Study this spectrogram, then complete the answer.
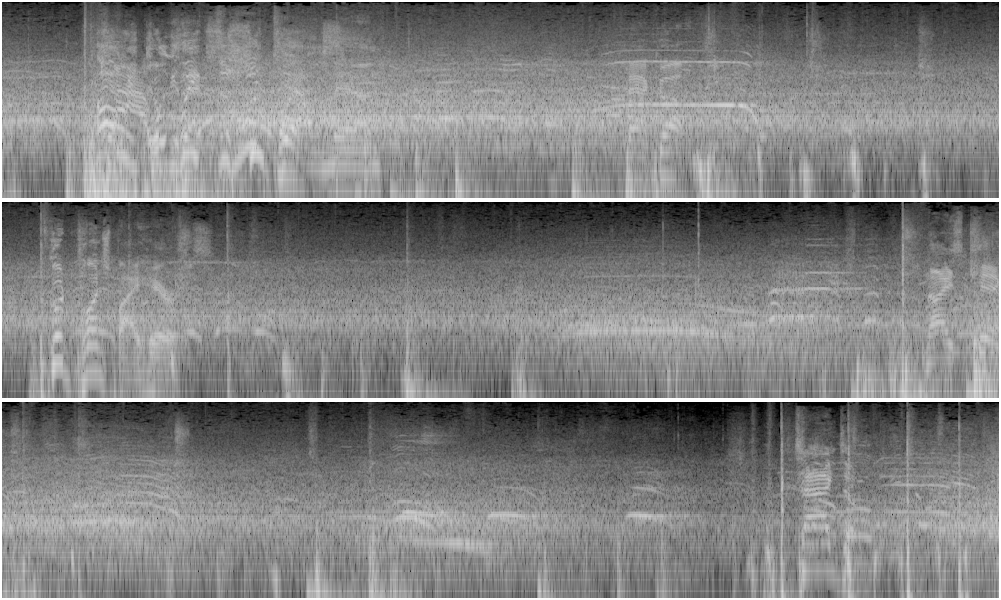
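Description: A crowd cheers and murmurs steadily.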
